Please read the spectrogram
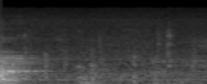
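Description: Faint light ticks in a quiet room, after a man's voice trails off.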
